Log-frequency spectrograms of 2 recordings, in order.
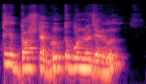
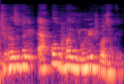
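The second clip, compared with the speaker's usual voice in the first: ordinary delivery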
